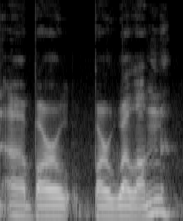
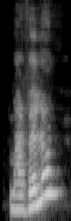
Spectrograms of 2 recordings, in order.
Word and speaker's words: Marvelon: And then Barwellon as well. I can never say that name correctly. Madqueen, how do you pronounce that again? Marvelon? Yes, that one.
